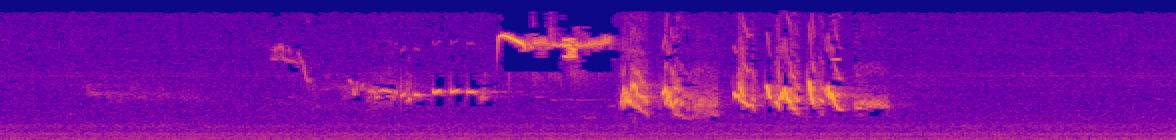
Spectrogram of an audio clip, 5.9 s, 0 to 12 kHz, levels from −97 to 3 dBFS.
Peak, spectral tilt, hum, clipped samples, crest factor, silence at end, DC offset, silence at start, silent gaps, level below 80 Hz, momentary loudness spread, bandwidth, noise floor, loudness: -6 dBFS; 3 dB/octave; none; under 0.1%; 20 dB; 1.45 s; under 0.1%; 1.35 s; none; -58 dBFS; 18 LU; 11.5 kHz; -52 dBFS; -18 LUFS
